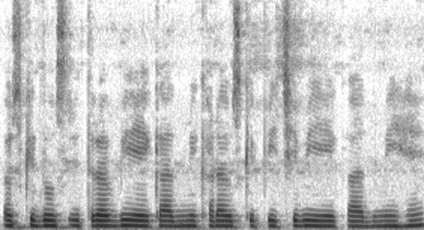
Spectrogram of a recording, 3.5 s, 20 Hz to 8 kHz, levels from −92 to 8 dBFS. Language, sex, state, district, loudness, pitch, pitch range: Hindi, female, Punjab, Fazilka, -16 LUFS, 180 Hz, 175-185 Hz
